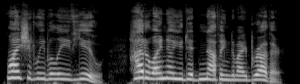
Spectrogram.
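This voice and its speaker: A woman's voice: a little high, fast talker, no echo, pitched above the performer's own voice, lightly acted. A woman voicing a small toad girl in a storybook reading, huffy and defiant with wavering bravado.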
